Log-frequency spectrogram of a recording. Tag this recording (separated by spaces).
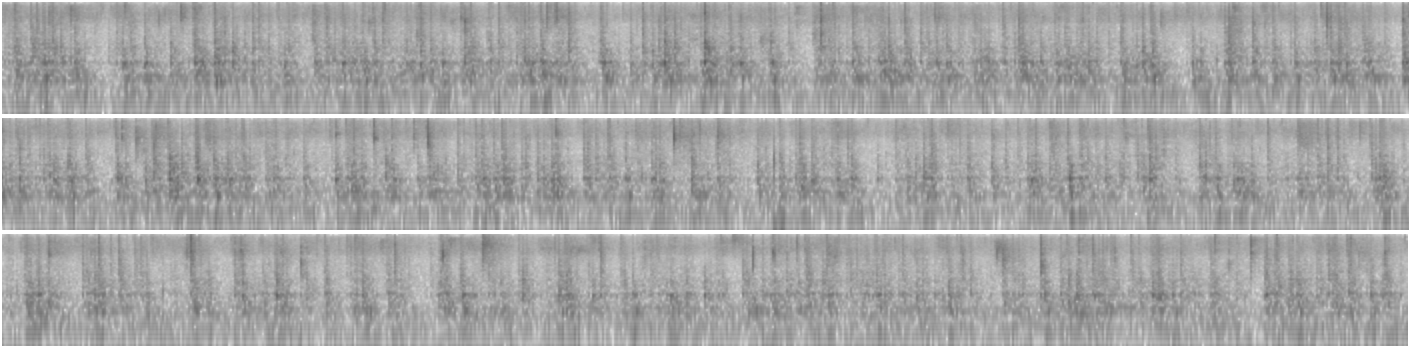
car-hood hollow loud metal pitter-patter rain raindrops water weather wet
